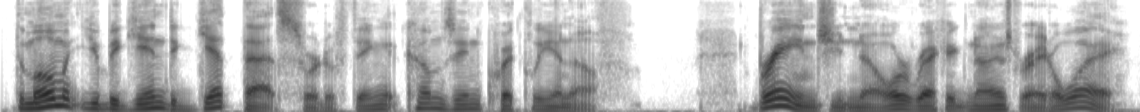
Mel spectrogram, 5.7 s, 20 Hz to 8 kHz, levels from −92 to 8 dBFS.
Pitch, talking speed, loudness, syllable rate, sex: 110 Hz, 230 wpm, -19 LUFS, 6.5 syllables/s, male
